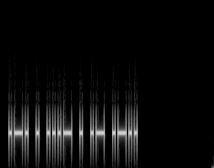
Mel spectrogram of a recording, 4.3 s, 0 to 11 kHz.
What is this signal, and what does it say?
Morse code, heard as a keyed tone, about 21 wpm, 700 Hz. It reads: REVEAL
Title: Six Letter Words - 22wpm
